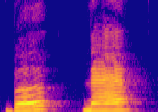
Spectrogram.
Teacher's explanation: We stress one and we reduce the rest. In this case, banana, the second syllable is stressed.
